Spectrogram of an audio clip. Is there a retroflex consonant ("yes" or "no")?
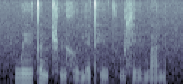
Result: yes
